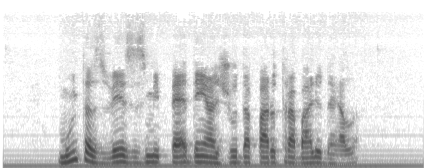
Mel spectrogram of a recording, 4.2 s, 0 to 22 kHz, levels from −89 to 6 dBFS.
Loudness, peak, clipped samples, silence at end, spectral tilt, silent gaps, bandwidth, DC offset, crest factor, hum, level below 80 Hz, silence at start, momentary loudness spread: -28 LUFS; -10 dBFS; under 0.1%; 0 s; -6.5 dB/octave; none; 16.5 kHz; under 0.1%; 18 dB; 60 Hz at -40 dBFS; -42 dBFS; 0.05 s; 20 LU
